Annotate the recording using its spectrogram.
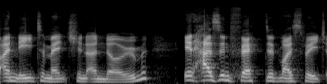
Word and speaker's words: GNOME: I've noticed that a lot more of the newer people that come to Linux base have no idea that GNOME is GNOME. Like, people are like, why are you saying it as GNOME? Yeah. It's pronounced GNOME.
